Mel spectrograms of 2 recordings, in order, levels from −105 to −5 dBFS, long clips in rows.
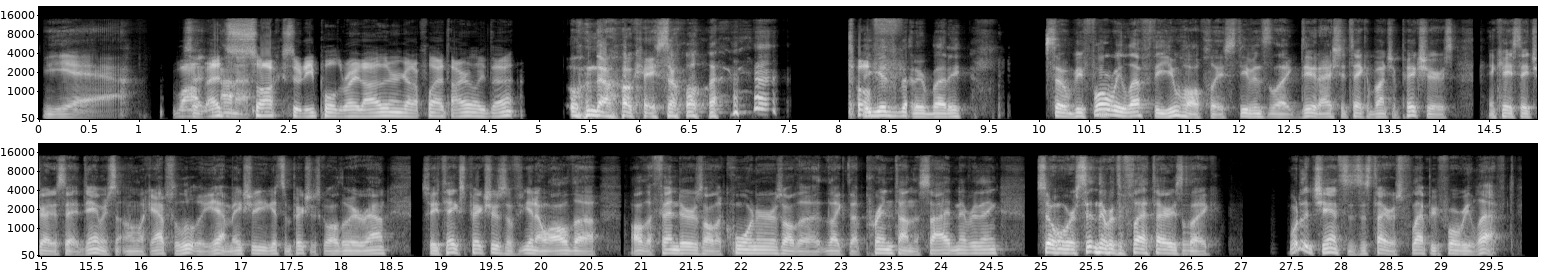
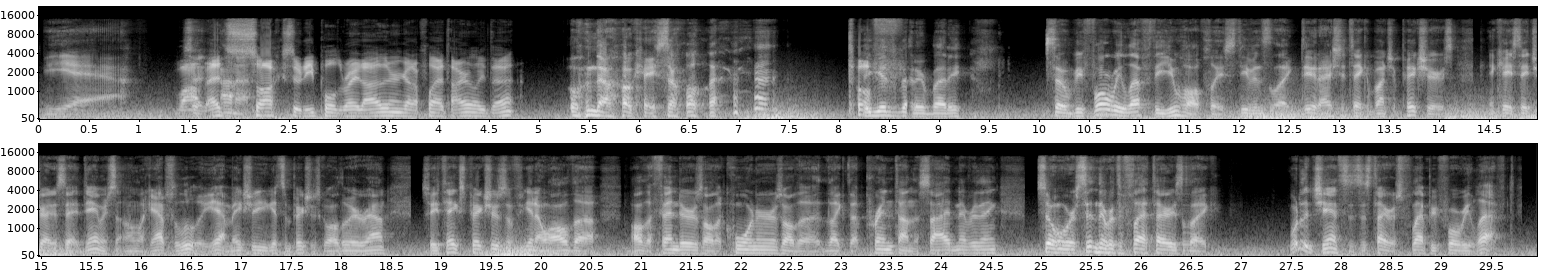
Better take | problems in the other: first | wind noise on the microphone; occasional gusts; 20 dB below the speech

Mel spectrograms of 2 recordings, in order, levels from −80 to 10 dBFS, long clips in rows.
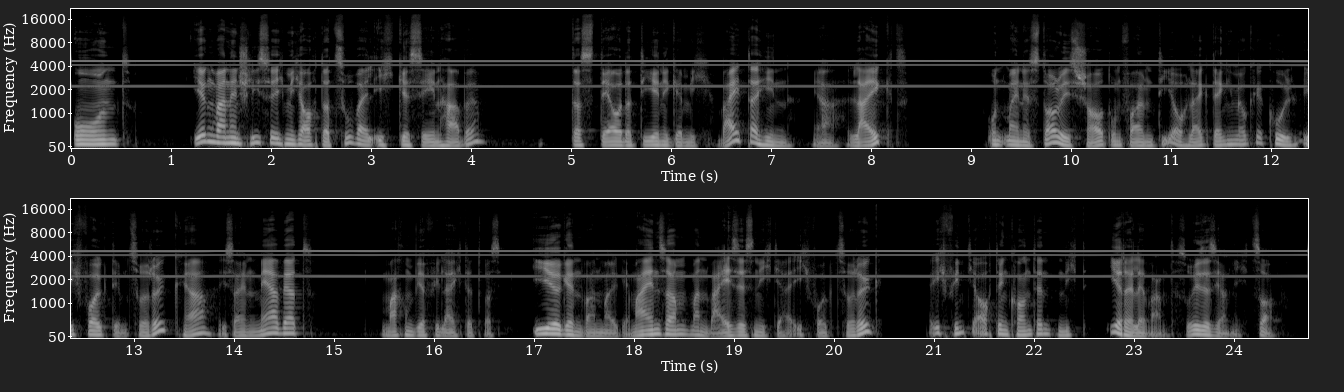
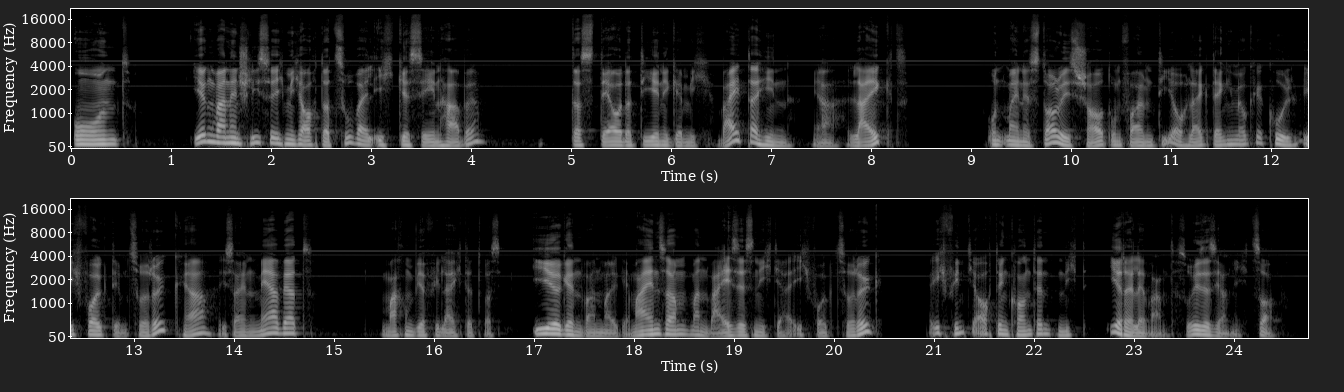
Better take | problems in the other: second | high-pitched whine; loud; throughout; 4.5 kHz, 6 dB below the speech; faint in the second

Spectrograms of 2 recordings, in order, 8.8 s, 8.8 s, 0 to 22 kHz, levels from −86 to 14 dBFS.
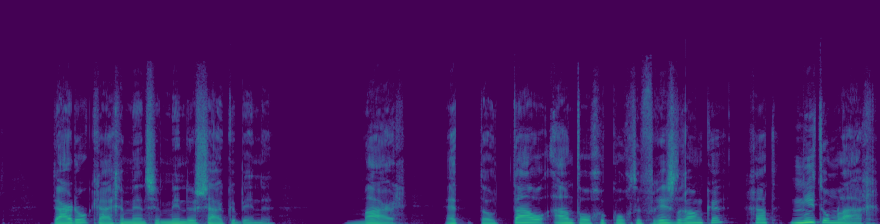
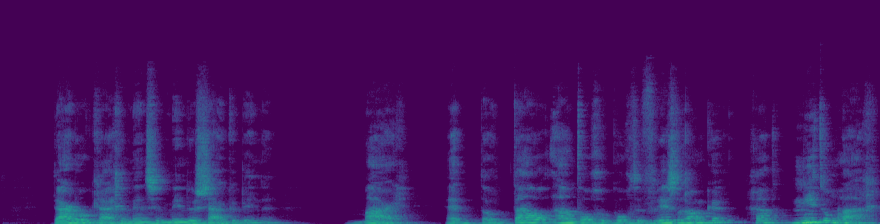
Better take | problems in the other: first | off-mic speech; far // room echo; slight; dies away in 0.3 s

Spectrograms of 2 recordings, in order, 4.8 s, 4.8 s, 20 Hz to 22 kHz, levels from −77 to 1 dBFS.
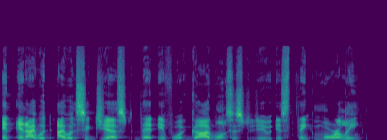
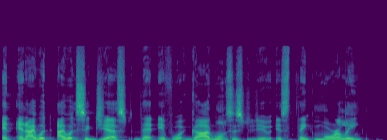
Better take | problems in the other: second | thin; very; fading below 500 Hz

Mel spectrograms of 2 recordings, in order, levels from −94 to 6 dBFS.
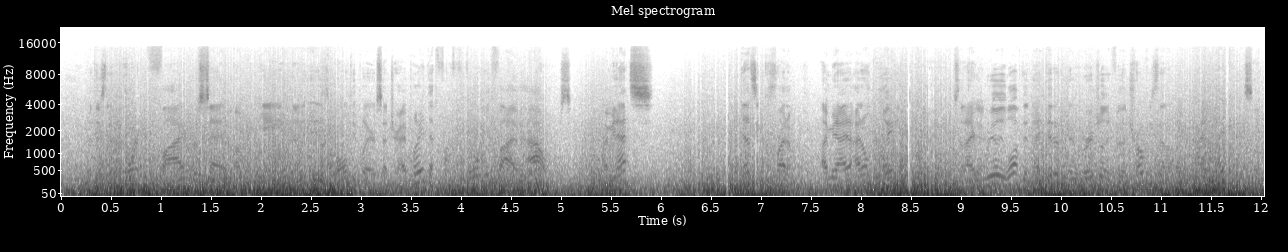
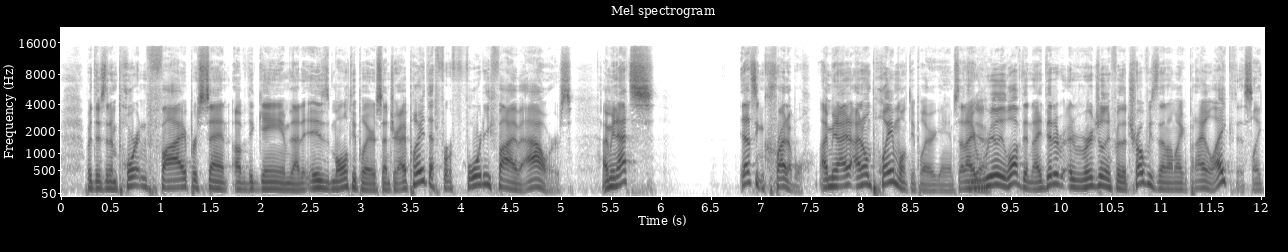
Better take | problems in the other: second | wind noise on the microphone; heavy; 4 dB above the speech

